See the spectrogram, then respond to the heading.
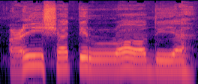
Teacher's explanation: memasukkan bunyi tanwin ke dalam ra tanpa didengungkan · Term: idgham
